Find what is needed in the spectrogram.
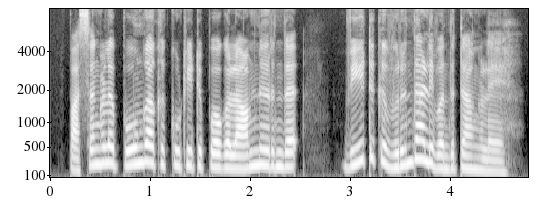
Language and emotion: Tamil, sad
